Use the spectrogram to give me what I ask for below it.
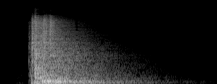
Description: Fnaf 1 Door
